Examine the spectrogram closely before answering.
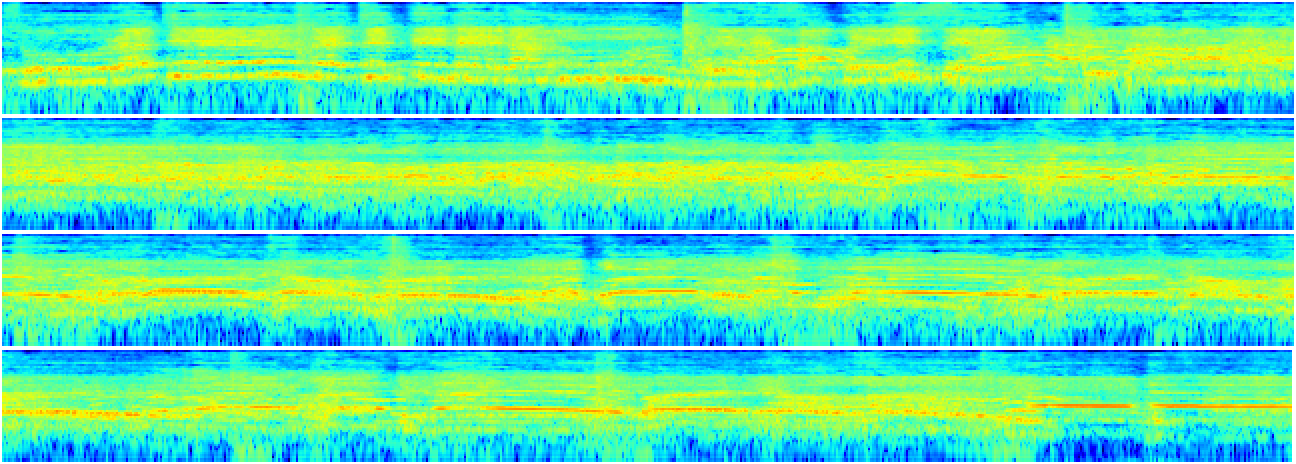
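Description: A man chants loudly through a microphone over loudspeakers.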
